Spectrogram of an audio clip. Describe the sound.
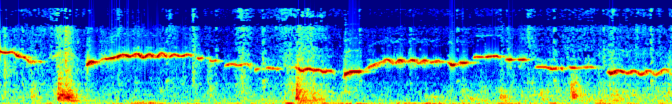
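A man, a restorer and musician living in the town of Vyatka, whistles for his wife: a slow, flowing melody with long sustained notes that glide up and down, clear, with no talking alongside it.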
